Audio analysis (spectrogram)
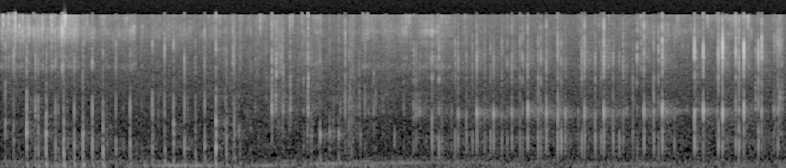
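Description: A blue squeezable plastic lotion tube with a cap, apparently filled, is tapped and scratched with fingernails. The result is a quiet, continuous run of rapid, dry clicks and crinkly scratching that never stops long enough to count separate taps.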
